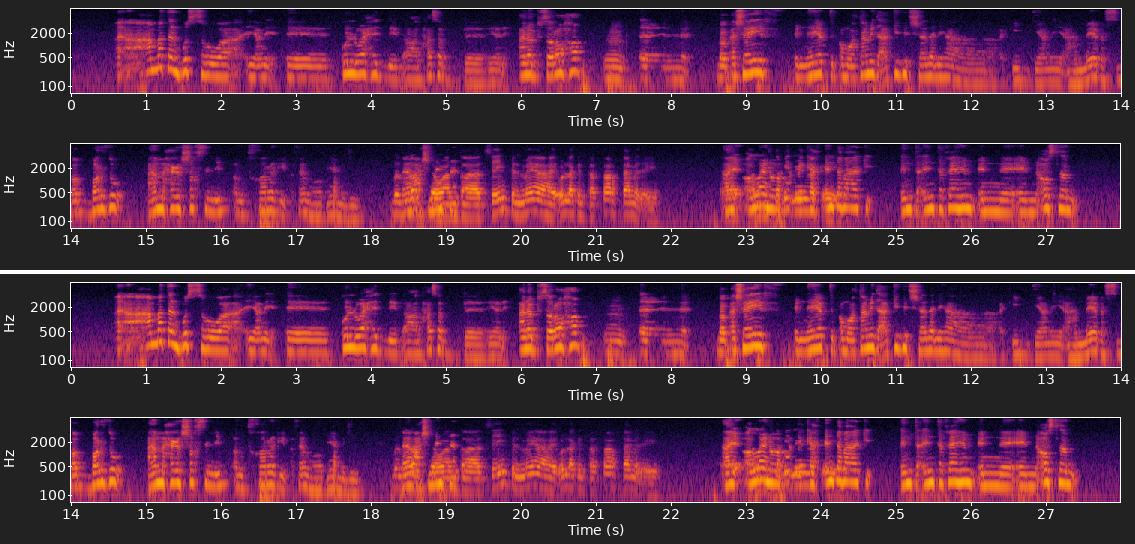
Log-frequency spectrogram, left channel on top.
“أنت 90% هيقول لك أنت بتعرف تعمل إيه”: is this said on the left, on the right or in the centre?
Left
